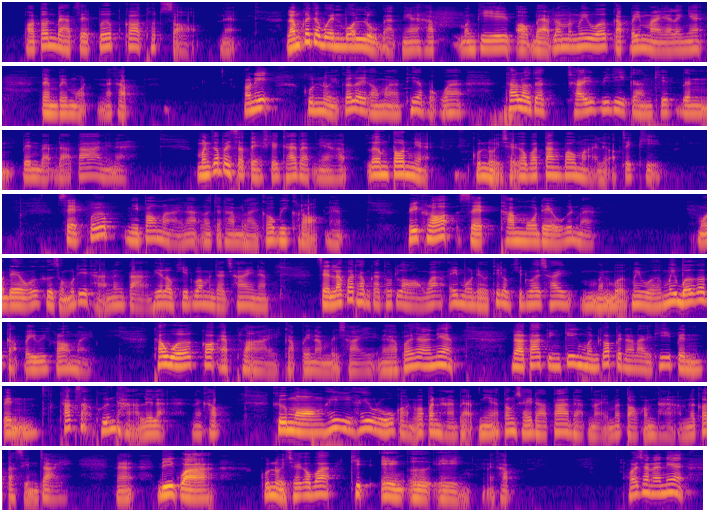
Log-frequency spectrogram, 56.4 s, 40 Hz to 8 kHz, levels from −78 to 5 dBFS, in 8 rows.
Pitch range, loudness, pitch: 120-155 Hz, -22 LUFS, 135 Hz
